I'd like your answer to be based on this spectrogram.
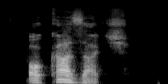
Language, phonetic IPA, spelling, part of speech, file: Polish, [ɔˈkazat͡ɕ], okazać, verb, Pl-okazać.ogg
